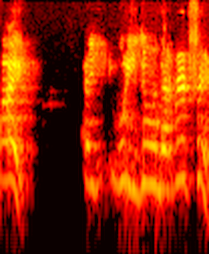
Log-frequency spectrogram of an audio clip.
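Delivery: high yell shouted across a long distance. Retelling how a distant fisherman called out: imitating someone yelling from afar. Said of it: "he yelled out to me".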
